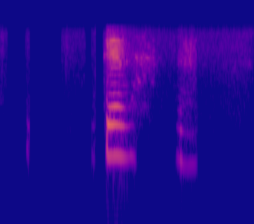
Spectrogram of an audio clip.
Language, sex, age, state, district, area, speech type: Telugu, female, 18-30, Andhra Pradesh, Sri Balaji, rural, conversation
